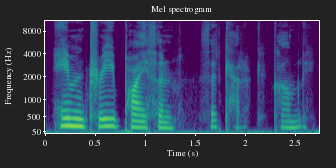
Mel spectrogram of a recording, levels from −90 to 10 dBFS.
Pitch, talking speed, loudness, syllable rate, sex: 190 Hz, 130 wpm, -18 LUFS, 4.4 syllables/s, female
